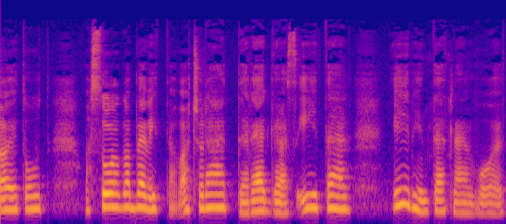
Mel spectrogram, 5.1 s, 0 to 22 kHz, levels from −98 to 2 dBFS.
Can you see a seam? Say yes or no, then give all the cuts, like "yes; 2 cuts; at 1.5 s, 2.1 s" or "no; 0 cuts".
no; 0 cuts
